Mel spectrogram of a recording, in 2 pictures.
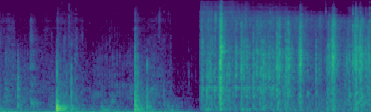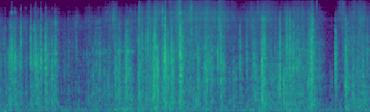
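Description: Faint intro sound effects: a couple of soft low thumps, then from about two and a half seconds in a dense crackling texture of many small clicks, like crinkling or rapid typing, as the title text appears.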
